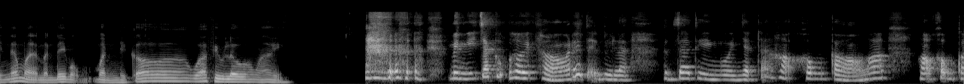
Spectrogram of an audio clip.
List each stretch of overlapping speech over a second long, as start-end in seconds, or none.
none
